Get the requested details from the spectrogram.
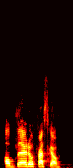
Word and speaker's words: Alberto Fresco: Alberti Freschetti? – Hold on, I got it. – Alberti Freschetti or something like that. – Alberto Fresco. – Yeah. That sounds right.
